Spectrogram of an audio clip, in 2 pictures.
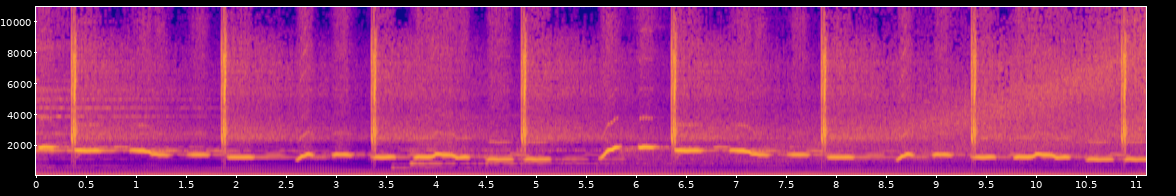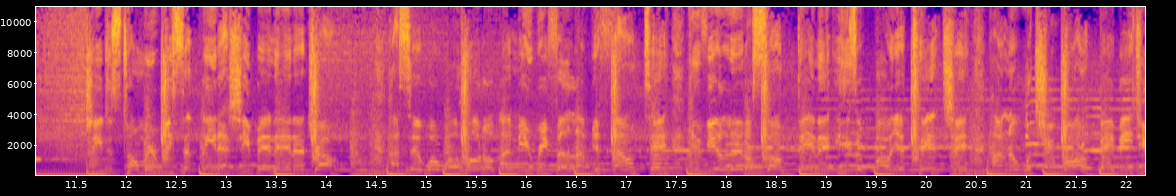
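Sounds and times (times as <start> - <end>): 
person whistling a melody: 0.0 - 22.1
steady thumping beat with sharp rhythmic clicks: 10.8 - 22.1
speech: 12.1 - 14.2.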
